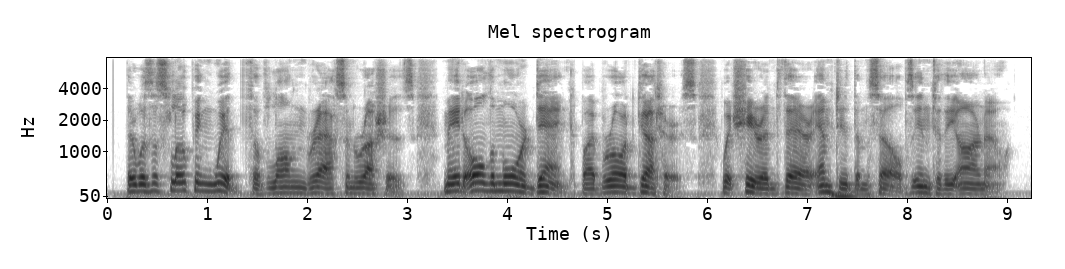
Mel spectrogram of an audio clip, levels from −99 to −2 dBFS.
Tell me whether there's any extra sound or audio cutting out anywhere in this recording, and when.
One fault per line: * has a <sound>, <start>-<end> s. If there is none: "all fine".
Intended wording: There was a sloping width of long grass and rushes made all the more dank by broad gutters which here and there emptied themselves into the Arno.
all fine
